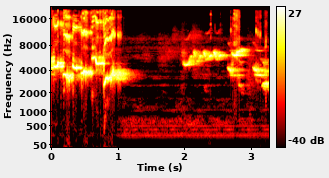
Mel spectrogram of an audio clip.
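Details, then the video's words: A brown-streaked flycatcher sings a short burst of high twittering whistles for songbird training, then pauses before a thin drawn-out whistle and more quick chirps, over a soft low hum. "Masteran burung jongkongan coklat"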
